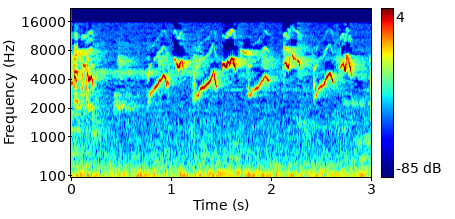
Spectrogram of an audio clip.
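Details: A learning cinereous tit (Gelatik Batu) just able to ngombyok; a series of clear rising whistled notes, each followed by a higher chip, repeated about every half second.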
